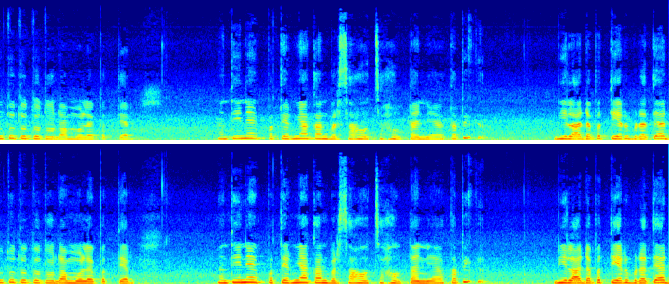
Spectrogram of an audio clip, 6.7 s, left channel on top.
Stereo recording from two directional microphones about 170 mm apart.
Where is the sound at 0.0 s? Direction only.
Centre (ahead or behind).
